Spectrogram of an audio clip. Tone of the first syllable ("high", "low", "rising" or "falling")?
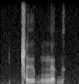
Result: high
